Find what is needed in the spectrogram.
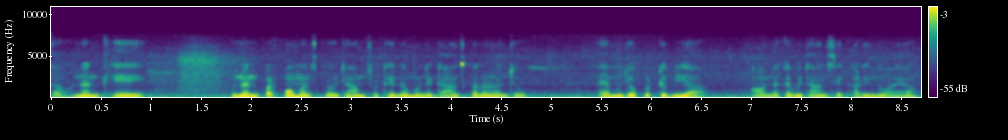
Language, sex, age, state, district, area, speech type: Sindhi, male, 30-45, Maharashtra, Thane, urban, spontaneous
